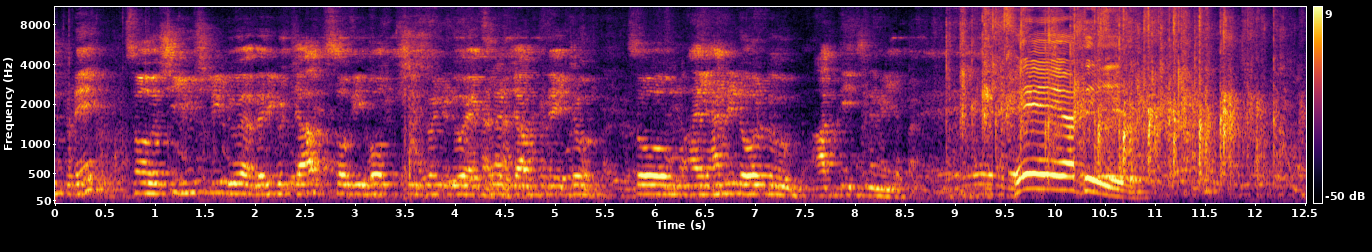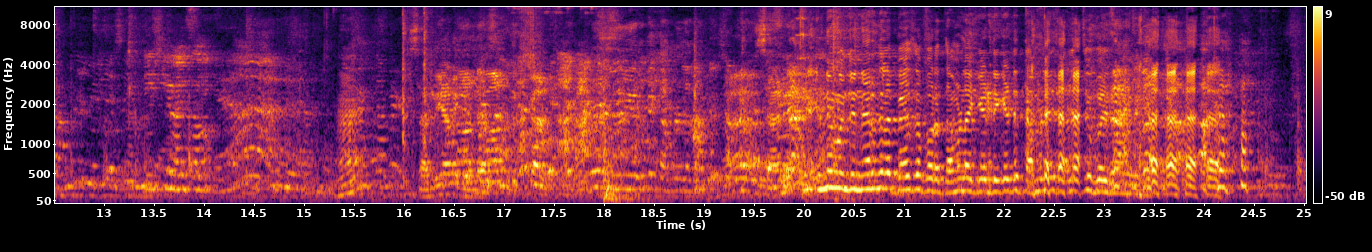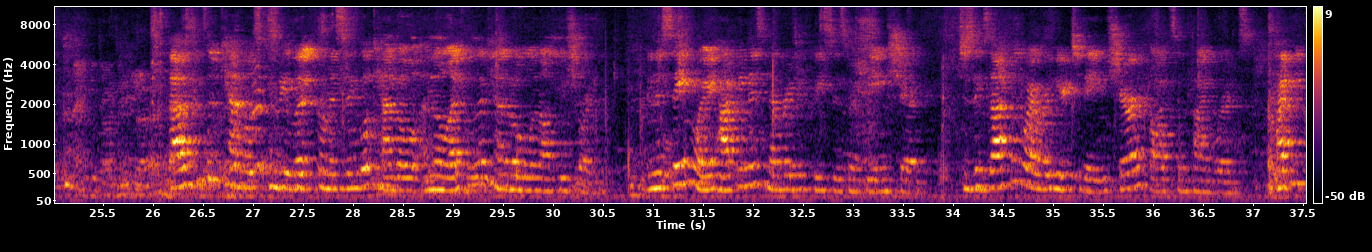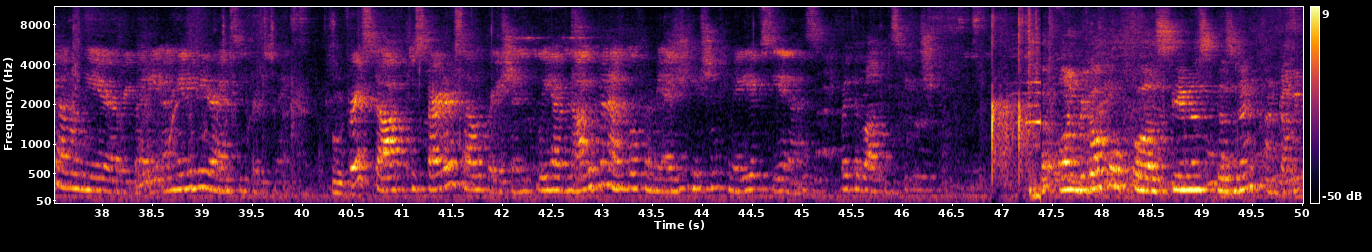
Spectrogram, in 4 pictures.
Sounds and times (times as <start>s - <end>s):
Female speech, woman speaking: 12.4s - 15.2s, 26.1s - 46.5s.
